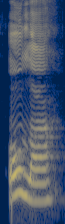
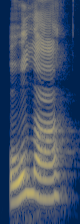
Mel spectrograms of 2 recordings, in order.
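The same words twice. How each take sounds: First: Spanish hello called across the clearing; calling a greeting from a distance. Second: Hola called out higher and louder; repeating the greeting louder to be heard. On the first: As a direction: call out a friendly hola. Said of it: "she called out". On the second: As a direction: call it again, bigger, with a wave. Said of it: "she said again with a wave". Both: Acted.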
